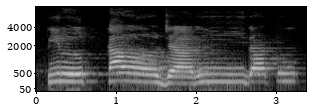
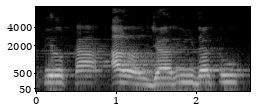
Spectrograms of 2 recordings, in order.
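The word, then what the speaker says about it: تلك الجريدة: Jadi bacanya tilkal jaridatu. Tilkal jaridatu. Tilkal jaridatu. Nah, jadi bacanya bukan tilka al jaridatu.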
